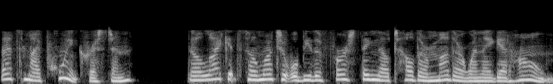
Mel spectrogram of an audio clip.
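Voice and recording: The background stays quiet. A voice reads aloud naturally.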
